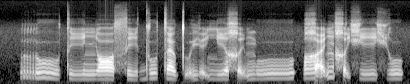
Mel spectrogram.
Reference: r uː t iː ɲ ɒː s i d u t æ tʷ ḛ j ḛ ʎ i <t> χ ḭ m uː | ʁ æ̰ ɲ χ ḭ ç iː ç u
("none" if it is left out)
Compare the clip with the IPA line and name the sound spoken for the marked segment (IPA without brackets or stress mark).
none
